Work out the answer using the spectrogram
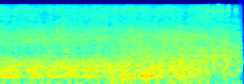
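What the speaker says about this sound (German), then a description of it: "Da ist ein Flugzeug." An airplane in the video game Ghost Recon Wildlands flies past, a steady loud engine drone filling the whole moment.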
